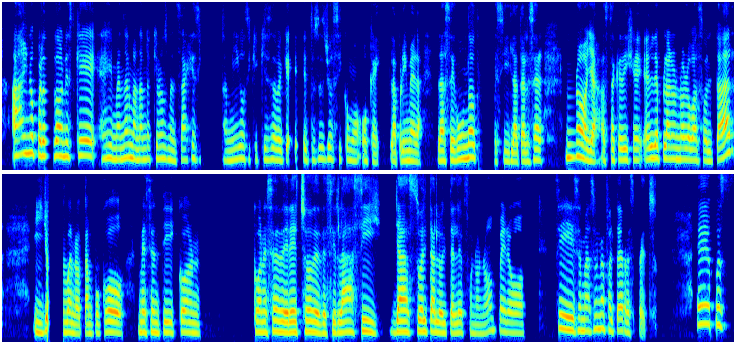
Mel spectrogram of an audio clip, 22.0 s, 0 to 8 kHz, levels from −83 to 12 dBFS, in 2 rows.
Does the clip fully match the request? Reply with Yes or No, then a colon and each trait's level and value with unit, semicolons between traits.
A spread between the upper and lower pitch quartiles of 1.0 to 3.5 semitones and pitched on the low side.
No: average, 3.1 semitones; high, 190 Hz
